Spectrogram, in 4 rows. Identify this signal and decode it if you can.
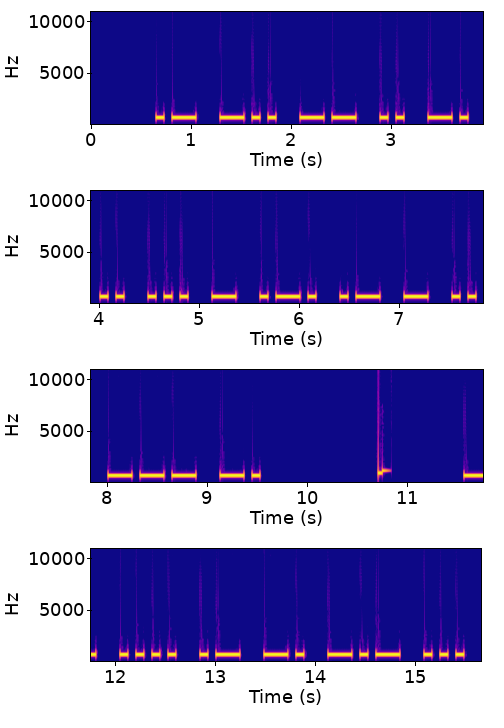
Morse code, heard as a keyed tone, about 15 wpm, 700 Hz. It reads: ADMINISTRATION THANKS
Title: Sets of 5 Words - New Word Drill - 15wpm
